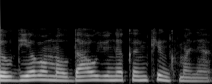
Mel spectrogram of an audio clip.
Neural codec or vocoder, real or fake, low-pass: codec, 16 kHz, 16 kbps, FreqCodec, smaller model; fake; 5.4 kHz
